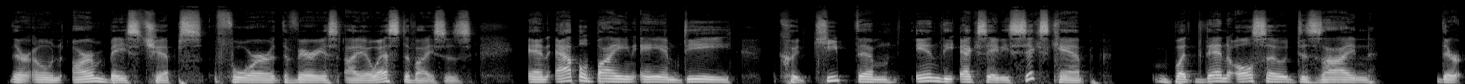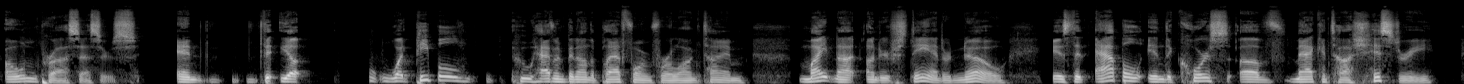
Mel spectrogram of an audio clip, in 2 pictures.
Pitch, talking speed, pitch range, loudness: 115 Hz, 120 wpm, 100-130 Hz, -19 LUFS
